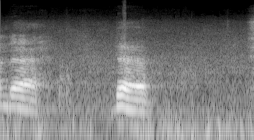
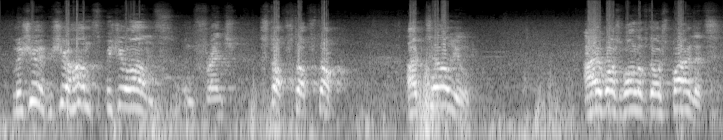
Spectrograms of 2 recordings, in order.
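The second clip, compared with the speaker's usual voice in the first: higher, urgent stop-stop; excited interruption; 5 semitones higher than usual. Retold or imitated. Old French pilot cuts in to say he flew them, excited. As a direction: cut in eagerly, pitch up, to reveal he flew them.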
